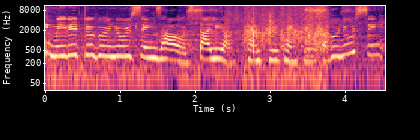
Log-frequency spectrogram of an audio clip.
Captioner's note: claps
